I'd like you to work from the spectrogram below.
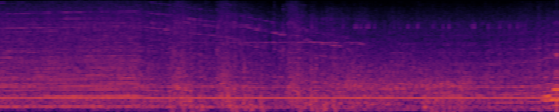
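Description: Racing car engines roar steadily in Assetto Corsa Competizione at Zolder, a sustained droning mix of several cars with a pass or two sweeping by, fairly loud with no talking.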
